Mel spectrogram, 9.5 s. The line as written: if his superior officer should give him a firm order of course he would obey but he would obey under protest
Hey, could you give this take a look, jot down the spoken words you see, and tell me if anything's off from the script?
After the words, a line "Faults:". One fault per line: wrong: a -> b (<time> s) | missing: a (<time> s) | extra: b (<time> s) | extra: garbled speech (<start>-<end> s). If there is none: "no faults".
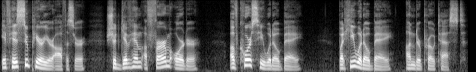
if his superior officer should give him a firm order of course he would obey but he would obey under protest
Faults:
no faults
